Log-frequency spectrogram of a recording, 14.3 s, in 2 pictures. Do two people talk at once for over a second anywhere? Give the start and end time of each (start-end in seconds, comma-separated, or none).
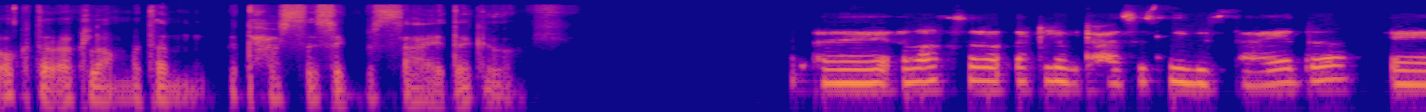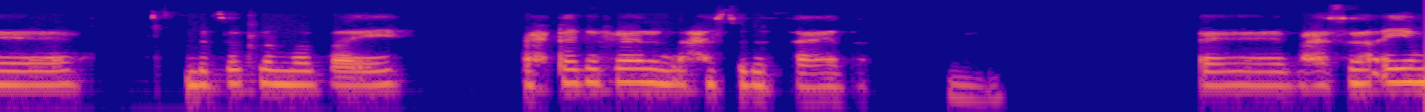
none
